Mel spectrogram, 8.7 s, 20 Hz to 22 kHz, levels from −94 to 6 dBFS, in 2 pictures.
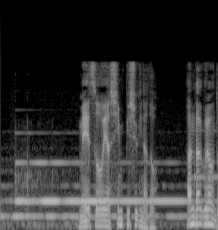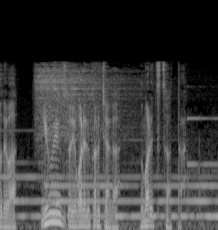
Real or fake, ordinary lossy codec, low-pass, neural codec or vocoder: real; MP3, 64 kbps; 7.2 kHz; none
